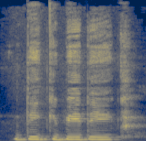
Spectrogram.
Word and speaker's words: দিগ্বিদিক: শব্দগুলিকে যখন আমরা শুদ্ধভাবে উচ্চারণ করব তখন বফলার উচ্চারণের কোনো পরিবর্তন হবে না। তাই দিগ্বিদিক, দিগ্বিজয়, দিগ্বলয়, ঋগ্বেদ এই প্রত্যেকটি শব্দের উচ্চারণ একই হবে।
